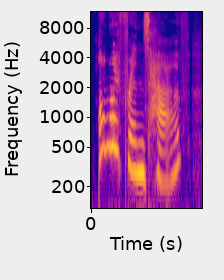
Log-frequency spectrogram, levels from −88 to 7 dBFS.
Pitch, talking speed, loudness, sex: 335 Hz, 170 wpm, -15 LUFS, female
